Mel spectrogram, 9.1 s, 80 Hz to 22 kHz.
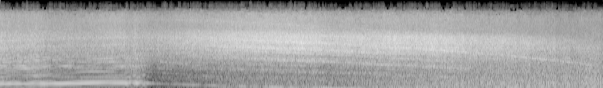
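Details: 2000 Honda Civic Si (EM1) with the stock B16A2, before the B18C swap, making a repeat full-throttle dyno pull; the note climbs steadily to a high scream, then falls as the throttle closes, clean and healthy, about 139 hp.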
